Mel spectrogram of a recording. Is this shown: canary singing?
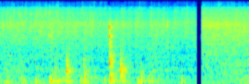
no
